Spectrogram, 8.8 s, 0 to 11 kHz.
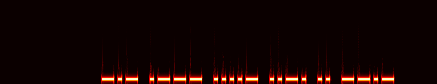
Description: Morse code, heard as a keyed tone, about 15 wpm, 700 Hz. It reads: KJ4FIQ
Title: USA Call Signs - 6 Characters - Repeated 3x - 15wpm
